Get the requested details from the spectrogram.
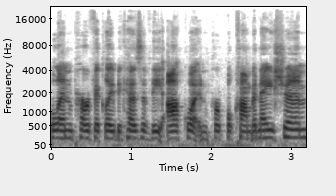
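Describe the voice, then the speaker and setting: A woman with a Southern US accent, a bright, sharp tone and a moderate pace, in a dry, close sound with no echo. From US South, Lexington, North Carolina. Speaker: craft video host. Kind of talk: casual vlog chat. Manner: animated.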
